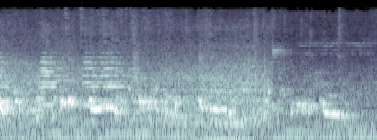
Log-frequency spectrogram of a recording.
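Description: Domestic pigeons in a seller's coop coo steadily and close by, their low, repeated purring calls overlapping against a constant background rumble.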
